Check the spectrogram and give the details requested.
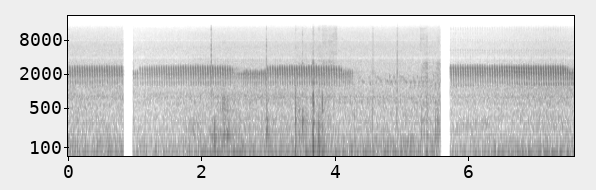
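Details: European nightjar song from the Brecks, Norfolk, 7 July 2017: a dry, fast churring trill that shifts down and back up in pitch, broken by two short silences, with scattered clicks in between.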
